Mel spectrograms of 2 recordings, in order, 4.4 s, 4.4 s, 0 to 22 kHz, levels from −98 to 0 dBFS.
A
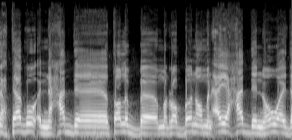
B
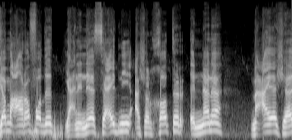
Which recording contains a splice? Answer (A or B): B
